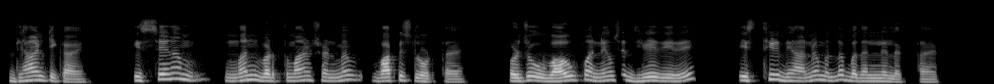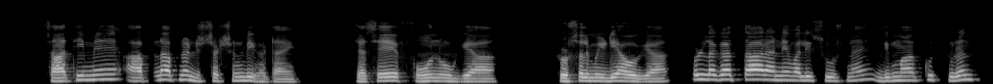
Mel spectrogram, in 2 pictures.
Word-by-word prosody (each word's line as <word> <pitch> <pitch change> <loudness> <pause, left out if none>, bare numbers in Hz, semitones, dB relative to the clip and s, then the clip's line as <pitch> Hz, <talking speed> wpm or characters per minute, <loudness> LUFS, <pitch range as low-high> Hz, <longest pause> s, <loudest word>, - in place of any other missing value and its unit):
ध्यान 190 +6 +2
टिकाए, 130 -7 -2 0.5
इससे 185 +8 +2
ना 265 +1 0
मन 205 -3 -2
वर्तमान 165 +3 +1
क्षण 170 -3 -4
में 200 - 0 0.3
वापस 170 +4 +4
लौटता 135 -3 -2
है 125 - -9 0.5
और 155 - +6
जो 190 +2 +3
उबाऊपन 170 +5 +4
है, 180 - -1
उसे 200 0 -4
धीरे-धीरे 170 - -1
स्थिर 215 +6 -1
ध्यान 165 -2 -1
में 205 - -1
मतलब 200 +1 -1
बदलने 150 -1 0
लगता 125 -1 -6
है। 115 - -9 1.1
साथ 150 0 +3
ही 205 - +1
में 230 +3 -1 0.2
आप 155 0 -1
ना 220 - +3
अपना 220 0 +1
डिस्ट्रैक्शन 160 0 -3
भी 180 -1 +2
घटाएँ, 125 -2 -5 0.6
जैसे 165 +7 +2
फ़ोन 155 -2 -1
हो 150 -2 0
गया, 135 0 0 0.7
सोशल 150 +3 +3
मीडिया 160 +1 +3
हो 150 -2 +5
गया 140 +1 0 0.3
और 230 +1 +3
लगातार 230 0 +4
आने 200 -1 +1
वाली 190 -1 +1
सूचनाएँ 180 +3 -4 0.2
दिमाग 185 +3 0
को 215 - -3
तुरंत 210 +2 -2
170 Hz, 150 wpm, -24 LUFS, 150-200 Hz, 1.1 s, और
